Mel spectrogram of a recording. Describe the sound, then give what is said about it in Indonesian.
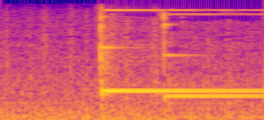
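An electronic doorbell of a house chimes twice in quick succession late at night, two bright tones ringing out clearly and sustaining over a faint low background hum, with no voices present. “suara bel itu berbunyi lagi.”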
